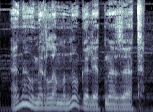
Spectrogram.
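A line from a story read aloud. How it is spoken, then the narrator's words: Heavy sigh. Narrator (Russian): тяжело вздохнув, ответил я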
